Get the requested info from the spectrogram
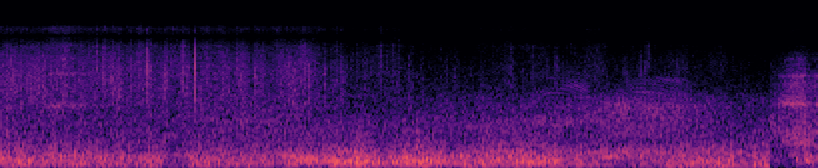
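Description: Wind buffeting an action camera's microphone outdoors, a steady low rumble rising and falling slightly.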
